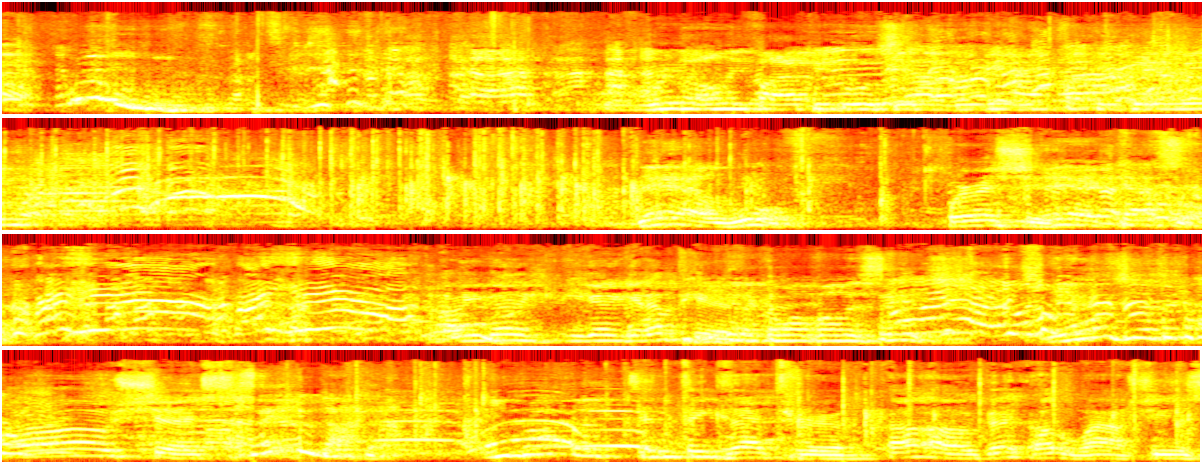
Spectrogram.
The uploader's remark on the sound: Against audience members at the Punch Line in San Francisco.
